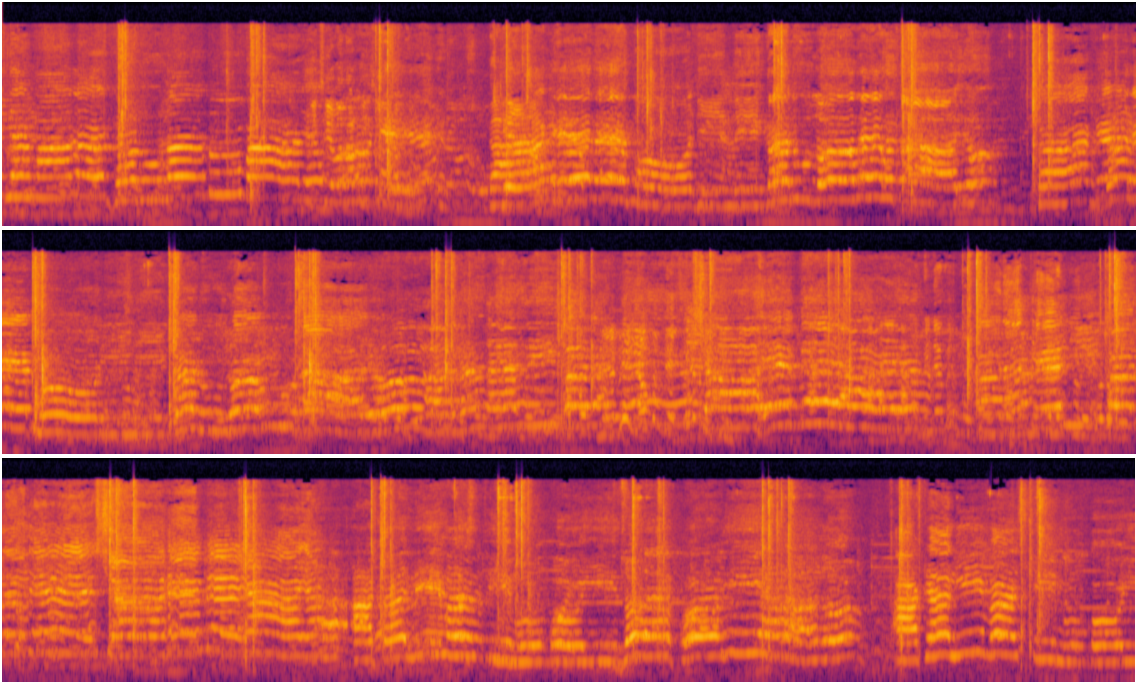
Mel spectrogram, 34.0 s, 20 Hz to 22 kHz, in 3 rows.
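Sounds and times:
women chattering: 0.0s - 34.0s
women singing folk song: 0.0s - 34.0s
hand claps: 1.1s - 1.4s, 2.1s - 2.8s, 3.7s - 4.0s, 6.2s - 6.8s, 8.9s - 9.3s, 10.2s - 10.6s, 11.6s - 11.9s, 13.0s - 13.3s, 14.2s - 14.7s, 15.6s - 16.0s, 16.8s - 17.3s, 21.0s - 21.4s, 22.3s - 22.9s, 23.7s - 25.6s, 26.3s - 28.1s, 28.9s - 29.4s, 30.2s - 30.8s, 31.5s - 33.3s.

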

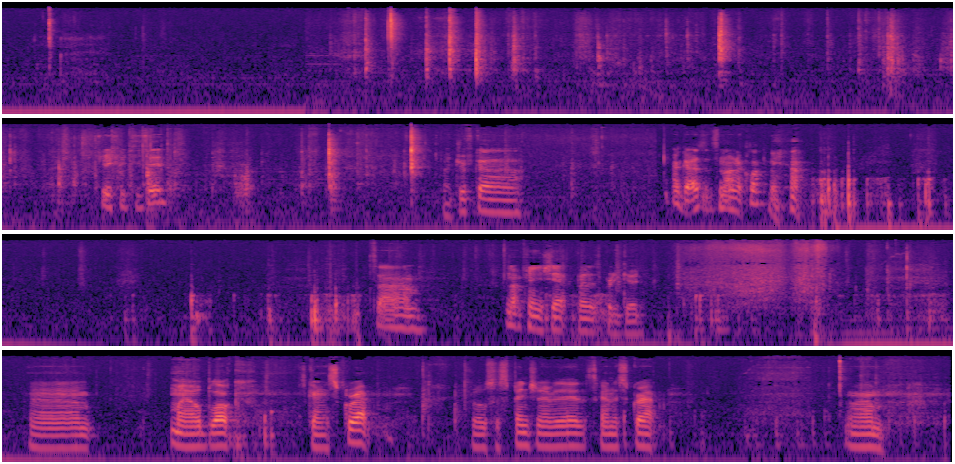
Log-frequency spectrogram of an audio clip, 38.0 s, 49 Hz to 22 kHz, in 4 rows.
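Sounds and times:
man saying um: 28.8s - 29.5s.

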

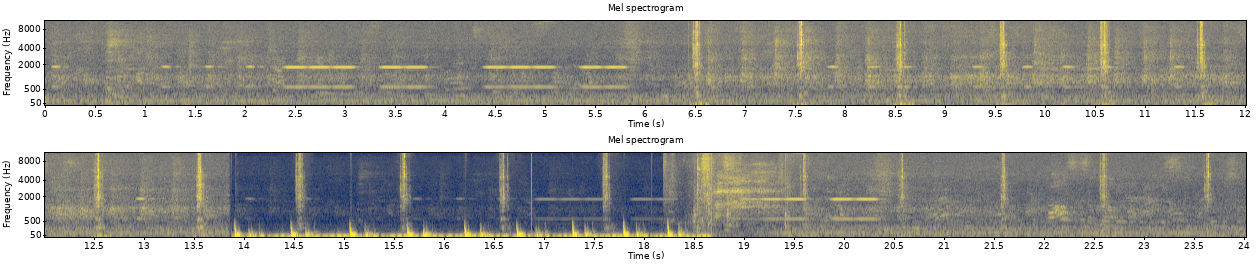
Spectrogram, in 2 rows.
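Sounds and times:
clock ticking: 6.4s - 18.6s, 19.3s - 20.8s, 21.5s - 21.8s, 22.5s - 22.9s, 23.5s - 23.8s
fast heartbeat: 7.5s - 18.7s
low hum: 13.7s - 20.3s.

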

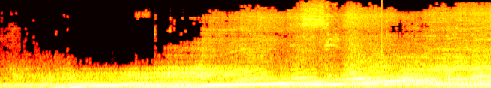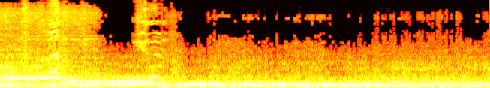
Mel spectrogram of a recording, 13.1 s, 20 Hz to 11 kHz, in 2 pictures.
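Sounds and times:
car engine accelerating hard: 0.6s - 13.0s.

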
